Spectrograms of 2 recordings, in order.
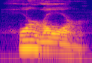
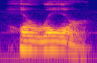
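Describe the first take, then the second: Both takes have the same delivery.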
